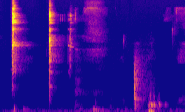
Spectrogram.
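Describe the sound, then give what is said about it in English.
A few sharp, bright clinks of glasses touching as men toast with cheers, two or three quick taps, followed by soft handling noises and a low murmur. “So let's try it, guys. Yeah, that's a little bit. Cheers, gentlemen. Cheers.”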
